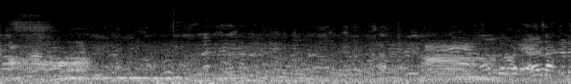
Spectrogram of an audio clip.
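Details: A sustained moo from market cattle, cows with their calves at Raniganj market in Dinajpur, March 6, 2025. The held low call sits among nearby chatter and a noisy outdoor crowd.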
